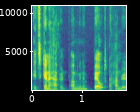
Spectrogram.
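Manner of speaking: grave, serious delivery. Retelling someone's prediction of scoring a hundred: imitating someone dead serious. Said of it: "he's talking, like, dead seriously".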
